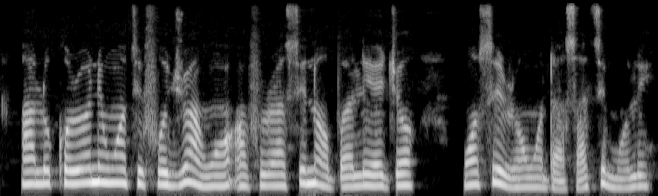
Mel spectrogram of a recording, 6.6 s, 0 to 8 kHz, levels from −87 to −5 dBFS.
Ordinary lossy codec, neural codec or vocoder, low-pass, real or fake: none; none; 7.2 kHz; real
